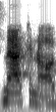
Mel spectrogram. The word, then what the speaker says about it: Mackinac: i don't know but we also pronounce mackinac as mackinaw because we're weird um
